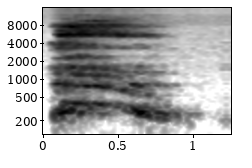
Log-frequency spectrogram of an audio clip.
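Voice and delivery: big high theatrical intake of breath; dramatic gasp. Retold or imitated. Imitating Guruji at the door, a dramatic high gasp. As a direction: gasp like a shocked master. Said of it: "Guruji was very dramatic sometimes".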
